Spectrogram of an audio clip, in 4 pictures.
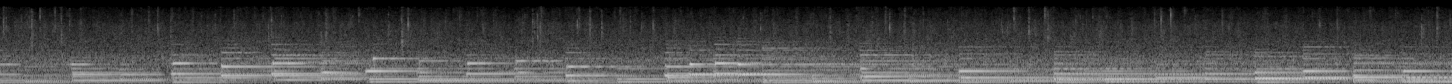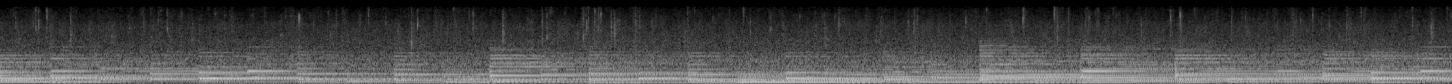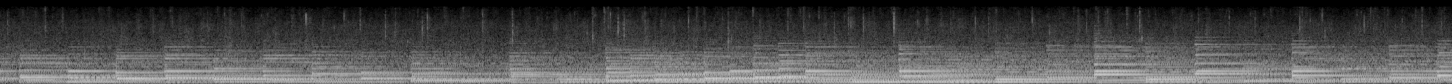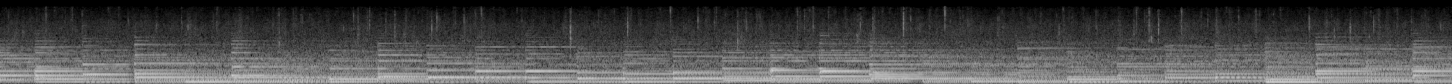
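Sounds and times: slow piano music: 0:00.0 - 0:58.0
soft rain: 0:00.0 - 0:58.0.

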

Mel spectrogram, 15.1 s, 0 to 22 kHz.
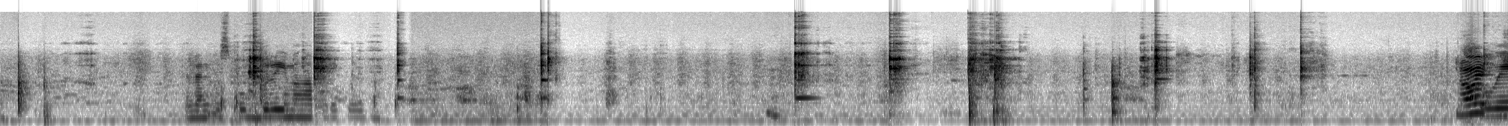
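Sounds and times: low hum: 0:00.0 - 0:15.0
utensils clinking on plate: 0:02.1 - 0:04.2, 0:05.2 - 0:05.6, 0:07.9 - 0:10.3, 0:11.2 - 0:13.3.

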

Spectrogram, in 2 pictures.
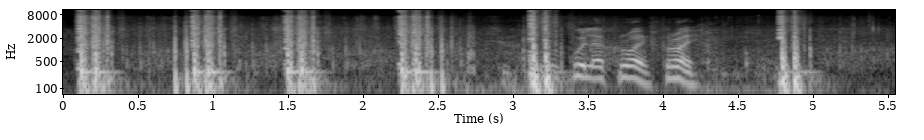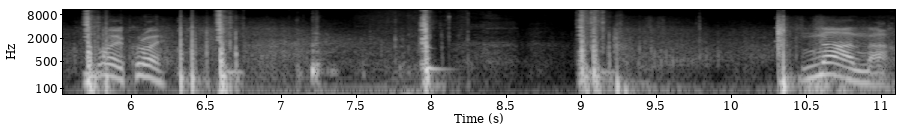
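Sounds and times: single gunshots: 0:00.0 - 0:03.5, 0:04.8 - 0:06.8, 0:09.0 - 0:10.6.

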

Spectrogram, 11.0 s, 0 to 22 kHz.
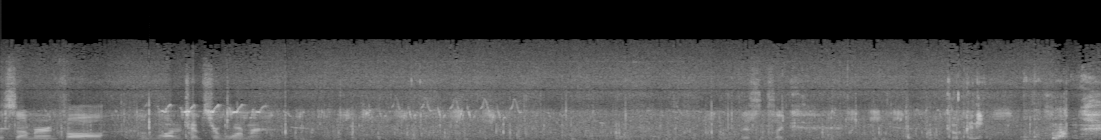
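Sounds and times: water washing along kayak: 0:00.0 - 0:11.0.

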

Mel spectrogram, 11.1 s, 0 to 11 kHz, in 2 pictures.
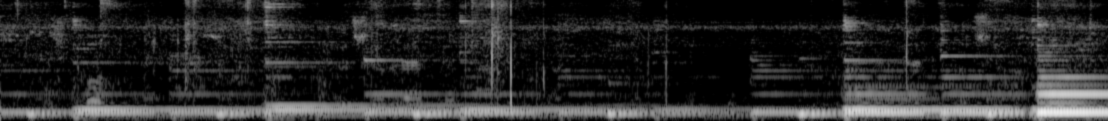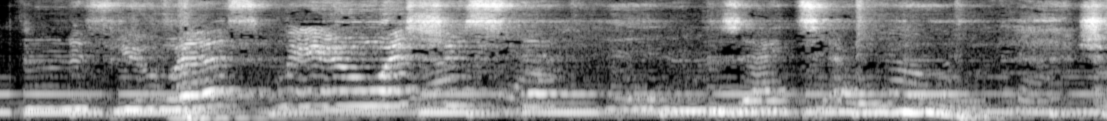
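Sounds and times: fingerpicked acoustic guitar: 0:00.0 - 0:11.0.

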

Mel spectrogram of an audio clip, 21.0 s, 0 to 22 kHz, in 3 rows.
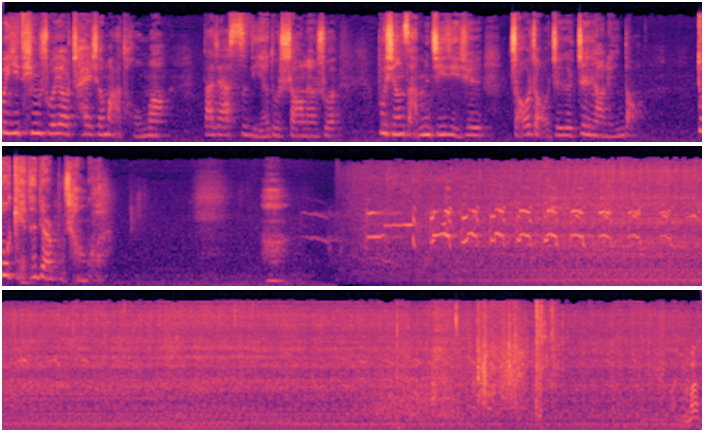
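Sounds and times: seagull crying: 0:09.9 - 0:15.0
boat engine humming: 0:10.0 - 0:21.0.

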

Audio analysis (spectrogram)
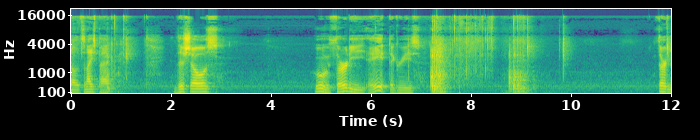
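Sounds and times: rustling and crinkling handling noise: 0:06.7 - 0:09.4.

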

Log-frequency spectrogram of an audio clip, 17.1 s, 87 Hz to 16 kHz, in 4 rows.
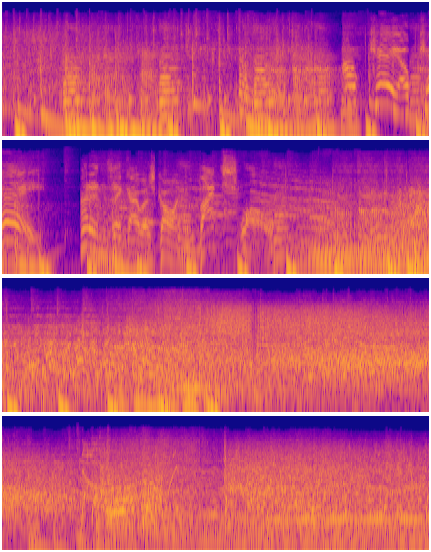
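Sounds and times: cartoon action music with drums: 0:00.0 - 0:11.0
wooden plank breaking: 0:09.6 - 0:17.0
water splashing: 0:13.6 - 0:17.0.

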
